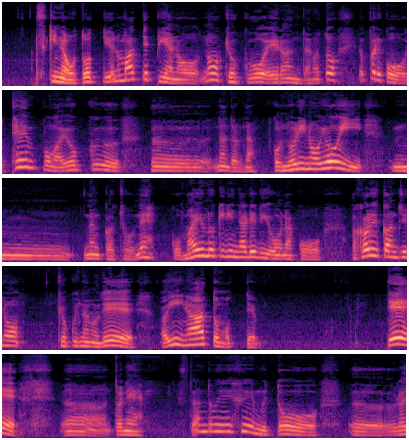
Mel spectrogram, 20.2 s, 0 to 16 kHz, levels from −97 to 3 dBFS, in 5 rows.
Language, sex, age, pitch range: Japanese, female, 40-59, 160-250 Hz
